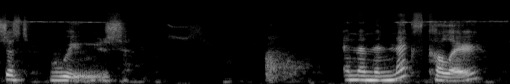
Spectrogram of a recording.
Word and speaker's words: rouge: word for red is whoosh there we go rouge this one's pretty easy easy there's not many there's no like strange french pronunciation sounds it's pretty simple it's just rouge and then the next color is orange and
